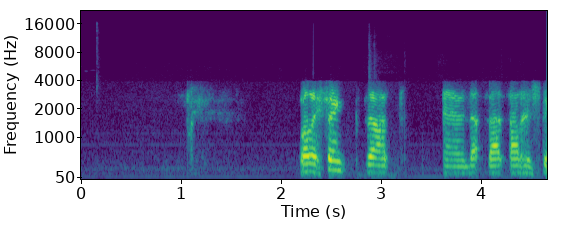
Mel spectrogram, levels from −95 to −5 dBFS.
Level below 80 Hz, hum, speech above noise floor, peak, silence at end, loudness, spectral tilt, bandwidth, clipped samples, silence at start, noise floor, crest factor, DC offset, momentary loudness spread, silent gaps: -70 dBFS; none; 47 dB; -4 dBFS; 0 s; -21 LUFS; -6 dB/octave; 4.1 kHz; under 0.1%; 1.05 s; -68 dBFS; 20 dB; under 0.1%; 21 LU; none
